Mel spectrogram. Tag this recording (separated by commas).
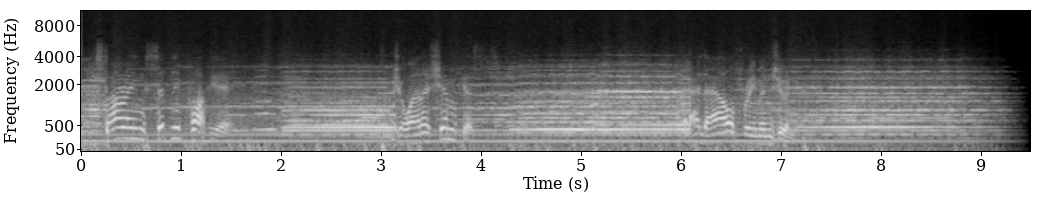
Music, Speech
